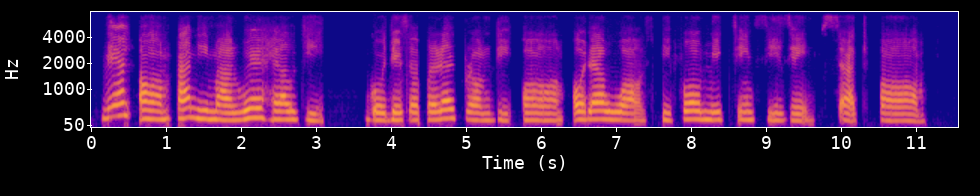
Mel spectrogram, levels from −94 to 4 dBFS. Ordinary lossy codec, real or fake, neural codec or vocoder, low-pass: Opus, 32 kbps; fake; codec, 16 kHz in and 24 kHz out, 0.6 kbps, FireRedTTS-2 codec; 7.2 kHz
